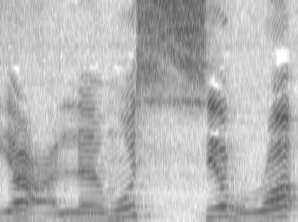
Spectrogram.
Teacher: السين الأولى إلها زمن، زمن الرخاوة، والراء مفخمة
